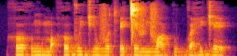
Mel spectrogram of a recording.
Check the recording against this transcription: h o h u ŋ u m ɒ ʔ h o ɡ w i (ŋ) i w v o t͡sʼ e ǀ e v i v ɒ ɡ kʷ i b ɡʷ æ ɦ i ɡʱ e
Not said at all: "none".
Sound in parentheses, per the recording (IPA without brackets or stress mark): ɡʱ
